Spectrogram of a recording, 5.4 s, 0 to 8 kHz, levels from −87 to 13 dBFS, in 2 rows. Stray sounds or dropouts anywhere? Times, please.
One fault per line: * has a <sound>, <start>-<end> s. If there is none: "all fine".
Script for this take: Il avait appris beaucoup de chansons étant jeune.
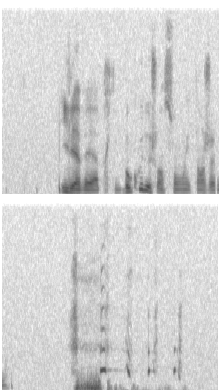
* has a dropout, 2.7-2.7 s
* has a laugh, 3.5-5.1 s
